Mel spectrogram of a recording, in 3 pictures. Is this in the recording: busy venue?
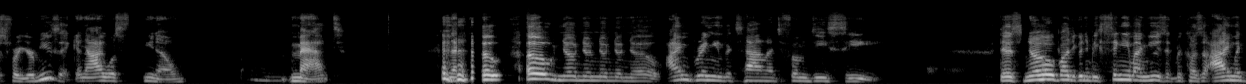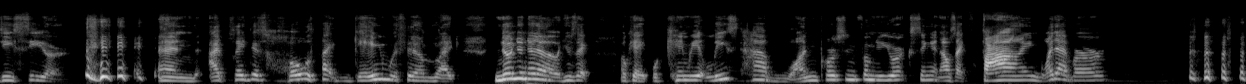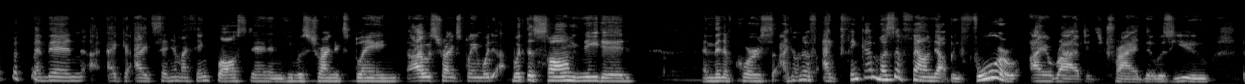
no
